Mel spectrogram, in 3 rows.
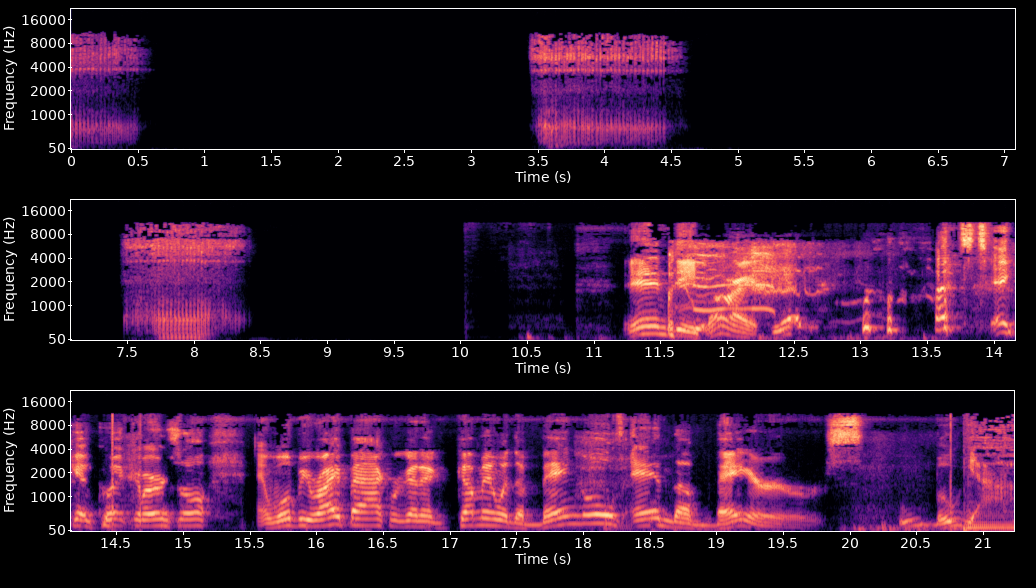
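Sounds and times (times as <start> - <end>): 
loud rasping snores: 0.0 - 0.6, 3.5 - 4.6, 7.5 - 8.5
speech: 11.2 - 21.2
laughter: 11.3 - 15.3.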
